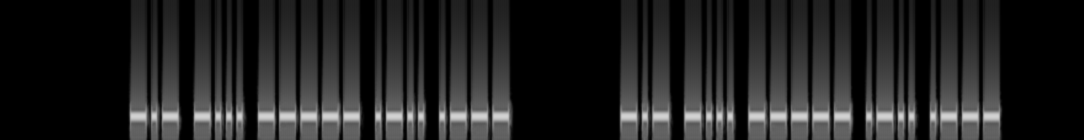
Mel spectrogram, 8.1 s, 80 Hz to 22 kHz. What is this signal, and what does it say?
Morse code, heard as a keyed tone, about 32 wpm, 700 Hz. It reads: KB0LJ KB0LJ
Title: USA Call Signs - 5 Characters - Repeated 2x - 30wpm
